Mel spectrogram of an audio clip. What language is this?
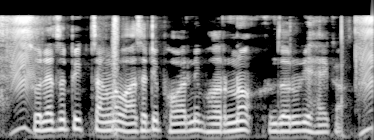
Marathi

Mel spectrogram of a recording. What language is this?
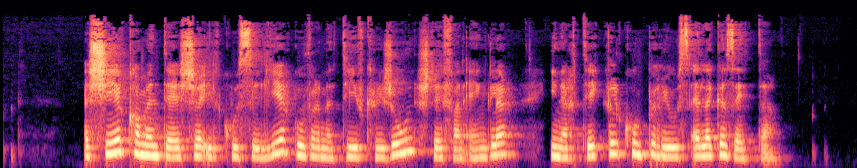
Romansh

